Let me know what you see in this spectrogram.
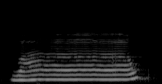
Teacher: واو ایک الف یعنی 3 مقدار کھینچ کے پڑھتے ہیں۔ واو حرف شفویہ ہے، واو دونوں ہونٹوں کی گولائی سے ادا ہوتا ہے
